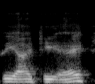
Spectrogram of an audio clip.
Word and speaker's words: Vita: Josephus wrote a work called Vita, or Vita in Latin, V-I-T-A, pronounced Vita.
